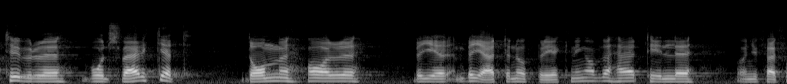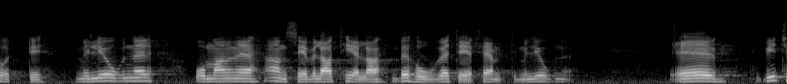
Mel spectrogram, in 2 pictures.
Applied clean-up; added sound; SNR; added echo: none; none; none; none.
